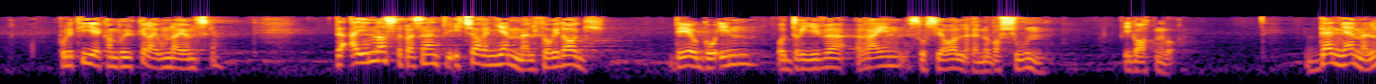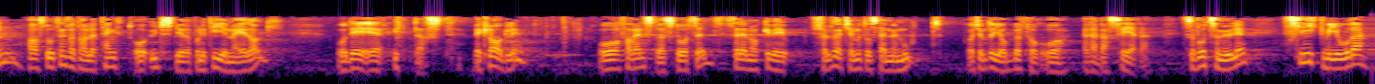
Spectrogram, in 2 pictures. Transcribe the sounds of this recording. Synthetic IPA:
pʰʊlɪt̪ʰiːəkʰɑnbɾʉːkəd̪æɪʊmd̪æɪœnskə | d̪̥ɛʔæɪnɑst̪əpʰɾɛsɪd̪ɛnt̪ʋɪɪçːəhɑɾɛnjɛmːəlfɔʁɪd̪ɑːɡ | d̪ɛæɾɔɡoːʔɪnːɔd̪ɾiːʋəɾæɪnsʊsɪɑːlɾɛnʊʋɑʂuːn | ɪɡɑːt̪nəʋo̰ːʁ | d̪ɛnjɛmːəln̩hɑʁst̪uːʁt̪ʰɛsfɑt̪ʰɑlət̪ʰɛŋkt̪ʰɔʔʉːt̪st̪yːɾəpʰʊlɪt̪ʰiːəmɛɪd̪ɑːɡɔd̪ɛæɾʏt̪ːəʁst̪bəkʰlɑːɡəlɪ | ʔɔfɔɾʋɛnst̪ɾəst̪oːt̪sɛd̪sɔɛɾd̪ɛnɔkəʋɪʃœːlsɑkt̪çɛnmːət̪lɔst̪ɛmːəmuːt̪ | ɔhɑɾçɛnməɔjɔbːəfɔɾɔɾɛʋæʁseːɾə̰ | sɔfʊʁt̪sɔmːʉːlɪ | sliːkʋɪjuːɾə

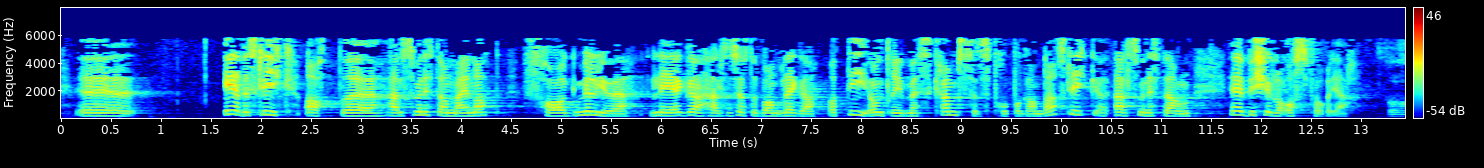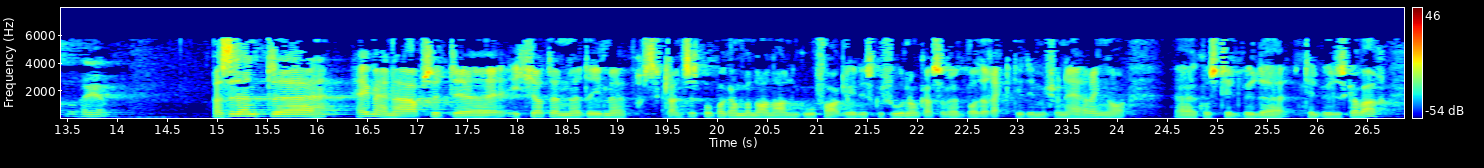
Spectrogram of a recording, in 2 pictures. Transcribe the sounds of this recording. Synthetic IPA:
ɛd̪ɛsliːkʔɑt̪hɛlsəmɪnɪst̪əʁənmæɪnəʁɑt̪fɑɡmɪljøːəleːɡɑhɛlsəsœst̪əbɑːnleːɡɑʔɑt̪̚d̪ɪoːɡd̪ʁiːʋəmɛskʁɛmsəlspʰʁʊpɑɡɑnd̪ɑsliːkhɛlsəmɪnɪst̪əʁənbəʃʏlːəɾɔsfɔʁjæ̰ːʁ | pʰɾɛsɪd̪ɛnt̪ | ɛɡmæɪnəɾɑbsɔlʉt̪ɪçːəɑt̪̚d̪ɛnd̪ɾiːʋəmɛskʁɛmsəlspʰʁʊpɑɡɑnd̪ɑnoːhɑnhɑːʁɛnɡuːfɑːɡəlɪəd̪ɪskʉʂuːnɔmkʰɑːsɔmɛboːd̪əɾɛkt̪ɪd̪ɪmɛnʃʊneːɾɪŋɔ | kʰʊʂt̪ʰɪlbʉːd̪ət̪ʰɪlbʉːd̪əskɑlʋæ̰ːɾə

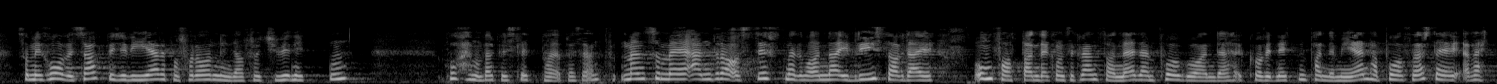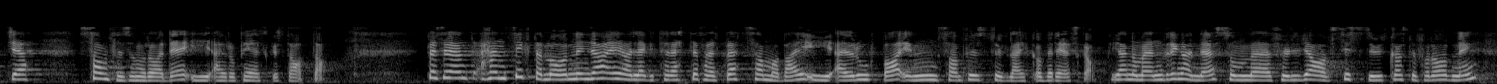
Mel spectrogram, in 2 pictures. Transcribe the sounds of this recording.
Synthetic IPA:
sɔmɪɦoːʋəd̪sɑːk̚bʏɡːəɾʋiːd̪ɑɾəpʰɔfɔɾɔɾd̪nɪŋd̪ɑfɾɔçʉːənɪt̪n̩ | ɔjæmɔbɑːɾəpʰlʉslɪt̪pʰːpʰɾɛsɪd̪ɛ̰nt̪mɛnsɔmɛɛnd̪ɾɑɔst̪ʏɾk̪mɛlʊmɑnɑɪlyːsɑʋd̪æɪ | ʔʊmfɑt̪ːɑnd̪əkʰʊnsəkʰʋɛnsɑnəd̪ɛnpʰoːɡoːənd̪əkʰʊʋɪd̪nɪt̪ːn̩pʰɑnd̪ɛmiːənhɑːpʰoːføːɾt̪̚d̪æɪɾɛtːəsɑmfʉnsʊmɾoːd̪əʔɪʔɑ̰ʉɾʊpʰeːɪskəst̪ɑ̰ːt̪ɑ̰ | pʰɾɛsɪd̪ɛnt̪hɛnsɪkt̪ɑmɛɔɾd̪nɪŋd̪ɑːæɔlɛɡːət̪ʰɪlɾɛt̪ːəfɔɾɛt̪̚bɾɛt̪ːsɑmɑɾbæɪɪʔɑʉɾuːpɑɪnn̩sɑmfʉnst̪ʰɾʏɡlæɪkɔːbəɾeːd̪skɑ̰ːpjɛnːʊmɛnd̪ɾɪŋɑnəsɔmfœljəɑːʋsɪst̪əʉːt̪̚kʰɑst̪ʰɪlfɔɾɔɾd̪nɪŋ

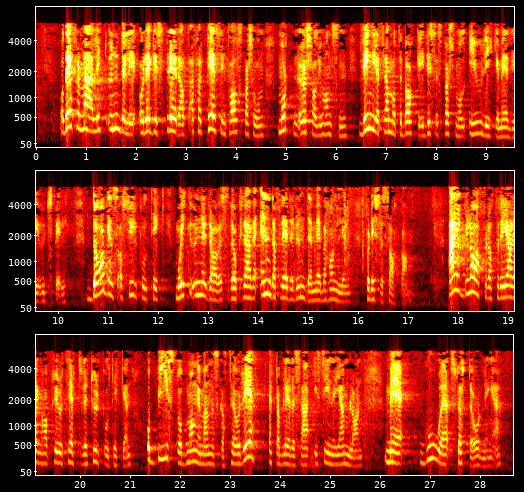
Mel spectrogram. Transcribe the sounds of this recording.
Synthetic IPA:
ʔɔd̪ɛæɾfɔɾmæɪlɪt̪ːʉnd̪əɭɪʔɔɾɛɡɪst̪ɾeːɾəɑt̪æfæɾpʰeːsɪnt̪ʰɑːlspæʂuːnmɔʈɳ̩øːʂɑːljʊhɑnsn̩ | ʋɪŋləfɾɛmːɔt̪ʰəlbɑːkəɪd̪ɪsːəspœʂmoːliʉːliːkəmeːd̪ɪəʉːt̪spɪ̰l | d̪ɑːɡənsɑ̰syːlpʰʊlɪt̪ʰɪkː | moːɪkːəʉnːəɾɡɾɑːʋəsʋɛːɔkʰɾæːʋəʔɛnd̪ɑfleːɾəɾʉnd̪əmɛːbəɦɑnd̪lɪŋfɔɖɪsəsɑ̰ːkɑ̰n | æɪæɡlɑːfɔɾɑt̪ɾɛjeːɾɪŋɑhɑpʰɾɪʊɾɪt̪ʰeːʈɾɛt̪ʰʉːɾpʰʊlɪt̪ʰɪkːə̰n | ɔbiːst̪ɔt̪mɑŋːəmɛnːəskət̪ʰɛʊɾeːt̪ɛt̪ɑbleːɾəsæɪɪsiːnəjɛmlɑ̰nmɛ | ɡuːəst̪œt̪ːəɔɖɳɪŋə̰

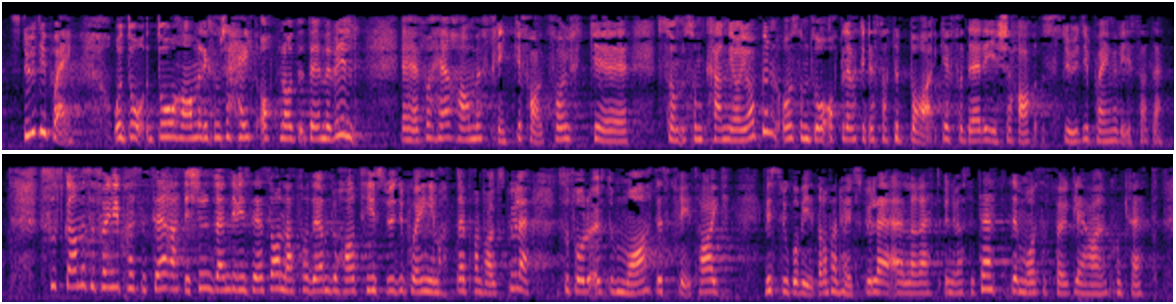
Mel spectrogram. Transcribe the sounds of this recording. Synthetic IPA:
st̪ʉːd̪ɪjəpʰʊɛ̰ŋːʔɔd̪ɔd̪ɔɦɑɾmɛlɪksɔmɪçːəhæɪlt̪ʰɔpnɔd̪d̪ɛmɛʋɪlfɔɾɦæːɾɦɑʁɾmɛflɪŋkəfɑːɡfɔlk | sɔmsɔmkʰɑnjøːɾəjɔbːənɔsɔmd̪ɔʔɔpːleːʋɑt̪ɪblɪɾsʰɑt̪ːɪlbɑ̰ːɡ̥əfɔd̪iːd̪ɛɪçːəhɑʁst̪ʉːd̪ɪjəpʰʊɛŋːɔʋḭːsɑd̪ɛ | sɔskɑlmɛsɛlfœlɡəlɪpʰɾɛsɪseːɾəɑt̪̚d̪ɛɪçːənœd̪ʋɛnd̪ɪʋiːsɛsɔnːɑt̪fɔʁd̪ɛɔmd̪ʉɦɑʁt̪ʰiːst̪ʉːd̪ɪəpʰʊɛŋːɪmɑt̪ːəpʰɔɛnfɑːɡəskʉːləsɔfoːd̪ʉʔɑʉt̪ʊmɑːt̪ɪskfɾiːt̪ʰɑːɡ | ʋɪsd̪ʉɡoːɾʋiːd̪əʁɾəpʰɔɛnhœʏskʉːləʔɛlːəɾɛt̪ʰʉnɪʋæʁsɪt̪ʰeːt̪d̪ɛmɔsɛlfœlɡəlɪhɑːɛɪnkʰʊŋkʰʁeːt̪

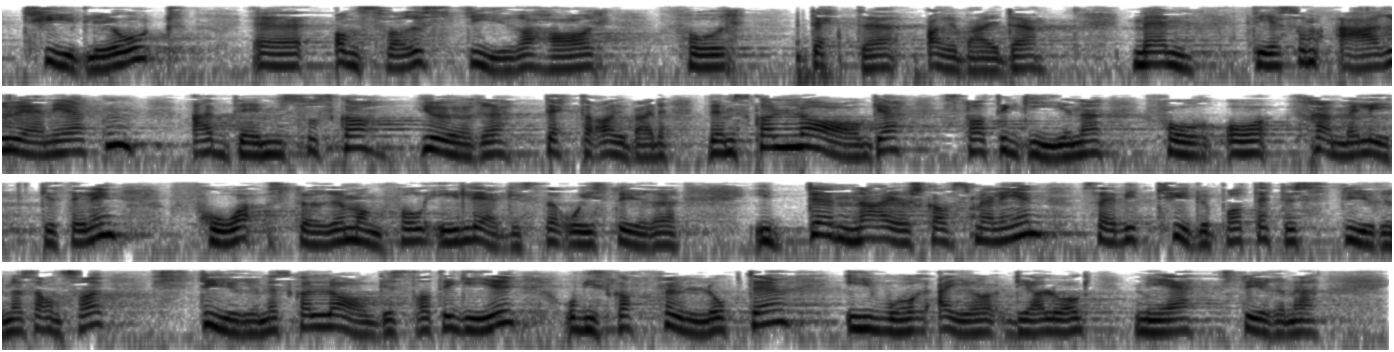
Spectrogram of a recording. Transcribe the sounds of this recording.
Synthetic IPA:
t̪ʰyːd̪əlɪjuːʈ | ɑnsʋɑːɾəst̪yːɾəɦɑɾ | fɔɾ | d̪̥ɛt̪ʰːəʔɑɾbæɪd̪əmɛnd̪̥ɛsɔmæɾʉeːnɪheːt̪n̩æɾʋɛmsɔmskɑjøːɾəd̪̥ɛt̪ːəʔɑɾbæɪd̪əʋɛmskɑlɑːɡəst̪ɾɑt̪əɡiːənəfɔɾɔfɾɛmːəliːkəst̪ɪlɪŋfoːst̪œrːəmɑŋfɔlɪleːd̪əl̩səʔɔɪst̪yːɾəʔɪd̪ɛnːəæɪəʂkɑːpsmɛlːɪŋənsɔæɾʋɪt̪ʰyːd̪lɪpʰɔɑt̪̚d̪ɛt̪ːəst̪yːɾənəsɑnsʋɑːɾst̪yːɾənəskɑlːɑːɡəst̪ɾɑt̪əɡiːəɾʔɔʋɪskɑfœlːəɔpːd̪ɛɪʋoːɾæɪəɖɪɑloːɡ | mɛst̪yːɾənə

